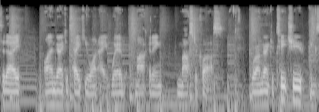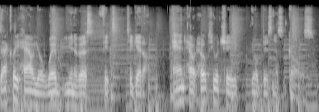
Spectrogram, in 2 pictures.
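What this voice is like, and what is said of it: Australian accent. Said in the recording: “my fun Australian accent”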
